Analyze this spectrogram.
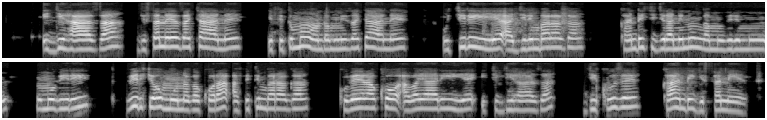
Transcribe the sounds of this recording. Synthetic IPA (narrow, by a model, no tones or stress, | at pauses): iɟiɦaːza | ɟisane̞ːzacaːne̞ | ɟifitumuho̞ːndo̞mŋiːzacaːne̞ | uciɾiːje̞aɟiɾimbaɾaɡa | kaːndiciɟiɾaninuːŋɡamuβiɾi | mumuβiɾi | βiɾjo̞umuːn̥aɡako̞ɾaʔːfitimbaɾaɡa | kuβe̞ːɾakʰo̞a̰βajaɾiːje̞iciɟihaːza | ɟikuze̞ | kaːndiɟisane̞ːzḁ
